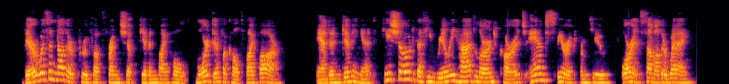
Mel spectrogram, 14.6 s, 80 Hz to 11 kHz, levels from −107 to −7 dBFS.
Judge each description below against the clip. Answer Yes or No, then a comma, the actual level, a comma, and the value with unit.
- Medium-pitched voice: Yes, medium, 160 Hz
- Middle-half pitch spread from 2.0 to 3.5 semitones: No, average, 4.2 semitones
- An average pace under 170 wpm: Yes, average, 140 wpm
